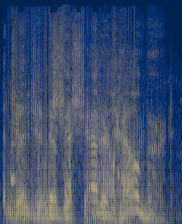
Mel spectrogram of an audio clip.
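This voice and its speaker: Gravelly, theatrical old grouch. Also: male voice, medium pitch, wildly swooping pitch, normal speed, very noisy, exaggerated voice. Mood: reverent, wistful. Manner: theatrical, ranting, grumbling. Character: grouchy older male book collector, dramatic and embittered. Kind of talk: video game voice acting.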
